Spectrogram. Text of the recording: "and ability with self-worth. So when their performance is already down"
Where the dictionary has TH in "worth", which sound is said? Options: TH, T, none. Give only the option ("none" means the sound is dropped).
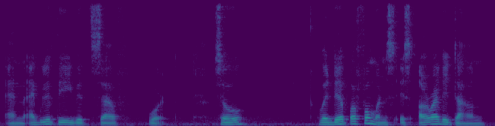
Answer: T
